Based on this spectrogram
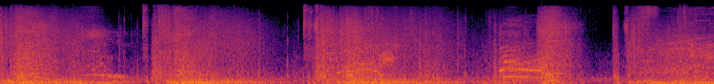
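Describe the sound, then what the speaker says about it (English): Enemy gunfire in the video game Bloodborne comes as bursts of booming shots and impacts, repeated several times in surges with quieter gaps between, mixed with game effects. "Stop with the shooting!"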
